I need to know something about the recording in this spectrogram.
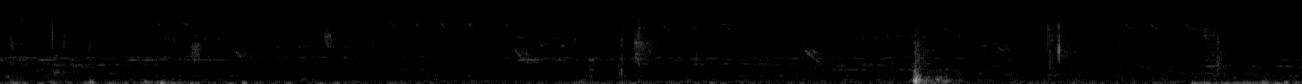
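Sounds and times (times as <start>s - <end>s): small birds chirping: 0.0s - 13.0s
sharp thump: 9.1s - 9.6s.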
